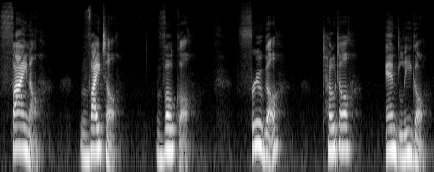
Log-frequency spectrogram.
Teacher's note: the AL sound is going to schwa, so it's not going to be a clear AL sound, it's going to be ul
